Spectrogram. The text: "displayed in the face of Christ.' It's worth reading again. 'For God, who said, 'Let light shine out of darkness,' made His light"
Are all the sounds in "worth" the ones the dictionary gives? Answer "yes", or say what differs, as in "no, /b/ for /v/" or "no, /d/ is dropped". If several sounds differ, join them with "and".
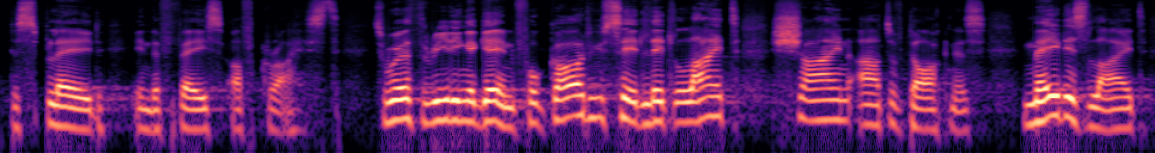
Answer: yes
